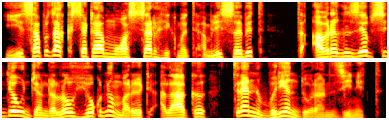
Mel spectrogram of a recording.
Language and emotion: Kashmiri, neutral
